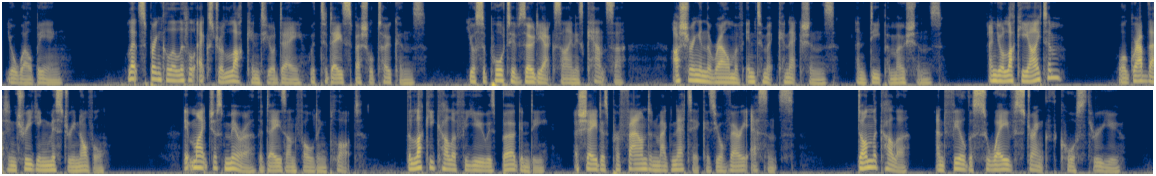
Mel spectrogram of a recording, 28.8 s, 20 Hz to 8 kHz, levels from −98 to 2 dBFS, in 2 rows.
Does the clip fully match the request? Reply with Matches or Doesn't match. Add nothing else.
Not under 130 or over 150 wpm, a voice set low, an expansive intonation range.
Doesn't match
